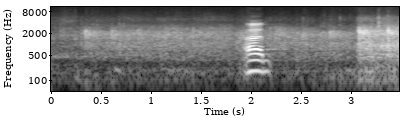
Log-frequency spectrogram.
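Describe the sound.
Applause from an audience welcoming a guest who is training to be a vicar: a soft, steady patter of clapping throughout, with a brief vocal sound in the middle and slightly louder clapping near the end.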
